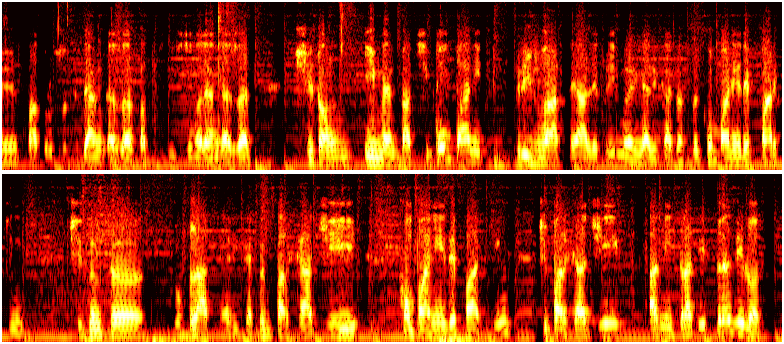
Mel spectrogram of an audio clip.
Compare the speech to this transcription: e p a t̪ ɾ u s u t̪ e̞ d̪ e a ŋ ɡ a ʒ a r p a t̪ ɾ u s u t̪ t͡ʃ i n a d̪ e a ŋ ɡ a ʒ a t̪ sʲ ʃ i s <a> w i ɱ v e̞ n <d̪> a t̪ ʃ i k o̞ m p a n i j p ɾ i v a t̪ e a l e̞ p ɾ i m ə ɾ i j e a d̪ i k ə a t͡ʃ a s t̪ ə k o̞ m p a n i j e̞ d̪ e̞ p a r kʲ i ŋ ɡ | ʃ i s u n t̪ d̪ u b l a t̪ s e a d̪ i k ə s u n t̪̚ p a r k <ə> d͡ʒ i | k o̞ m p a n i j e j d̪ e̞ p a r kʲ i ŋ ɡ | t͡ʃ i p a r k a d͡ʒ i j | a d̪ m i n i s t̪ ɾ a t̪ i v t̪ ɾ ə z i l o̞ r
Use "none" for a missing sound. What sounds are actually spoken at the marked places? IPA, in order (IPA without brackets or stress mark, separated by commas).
a, t̪, a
